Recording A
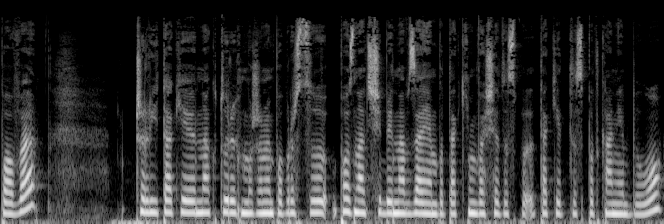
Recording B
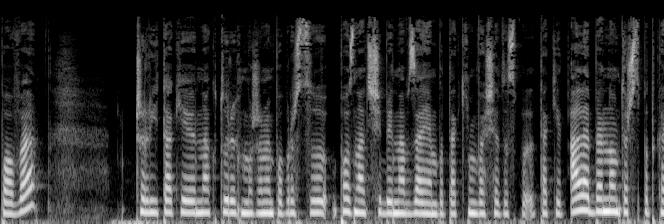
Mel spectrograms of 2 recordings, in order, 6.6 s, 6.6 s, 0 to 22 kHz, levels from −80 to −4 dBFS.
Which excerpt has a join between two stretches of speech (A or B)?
B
